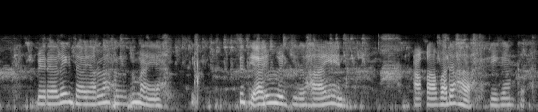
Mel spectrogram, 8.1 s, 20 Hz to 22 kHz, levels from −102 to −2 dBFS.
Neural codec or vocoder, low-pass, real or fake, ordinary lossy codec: vocoder, 22.05 kHz, 80 mel bands, HiFi-GAN; 7.2 kHz; fake; none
